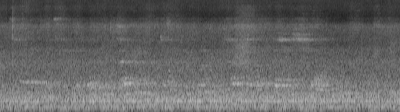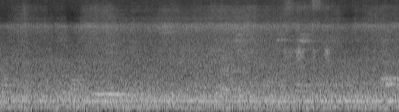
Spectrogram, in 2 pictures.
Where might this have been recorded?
in a subway station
